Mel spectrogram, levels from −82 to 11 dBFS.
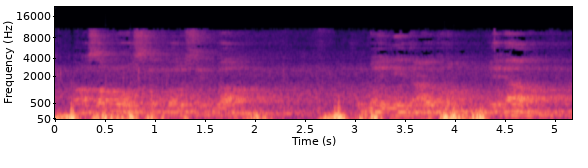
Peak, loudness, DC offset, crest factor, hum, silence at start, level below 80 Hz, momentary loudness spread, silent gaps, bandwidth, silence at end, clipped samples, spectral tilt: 0 dBFS; -13 LUFS; under 0.1%; 12 dB; none; 0 s; -16 dBFS; 9 LU; none; 11 kHz; 0 s; 0.9%; -7 dB/octave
